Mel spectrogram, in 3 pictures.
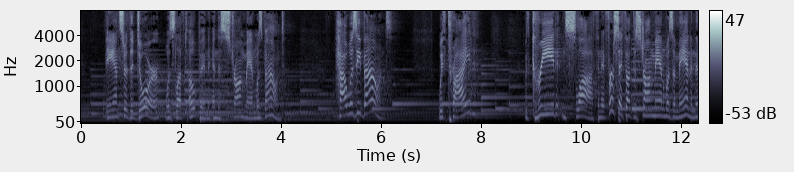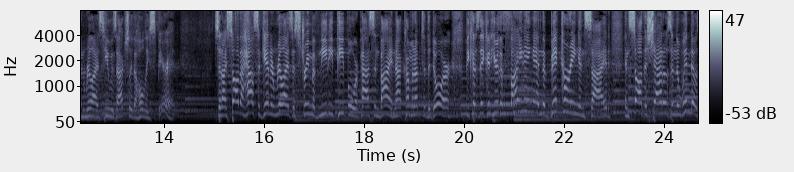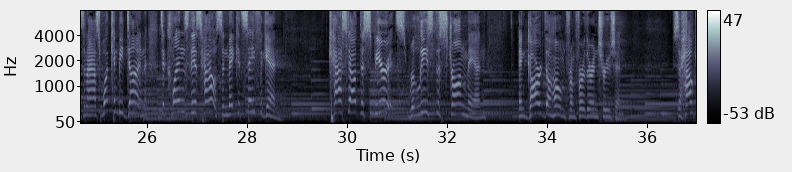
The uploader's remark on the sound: Recorded live at Hope Church in Springfield, MO.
